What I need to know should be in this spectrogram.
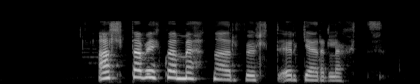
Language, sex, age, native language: Icelandic, female, 40-49, Icelandic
